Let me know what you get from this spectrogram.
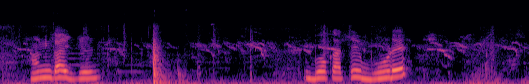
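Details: Billy goat producing wobbling, drawn-out bleats, one early and a louder rising series later, broken by a sharp thump and surrounded by background chatter.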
